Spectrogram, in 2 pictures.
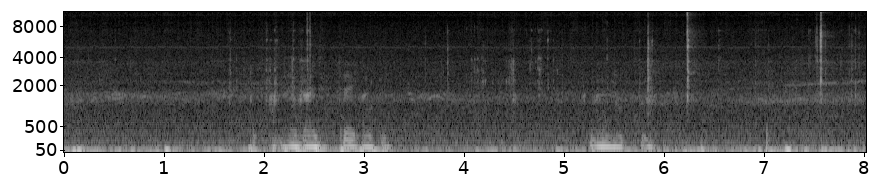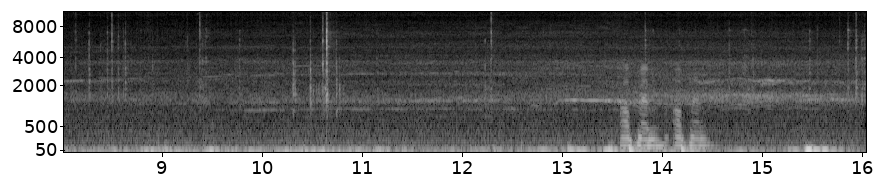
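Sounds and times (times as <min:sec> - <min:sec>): sharp clicks: 0:03.8 - 0:06.6.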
